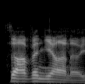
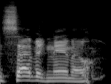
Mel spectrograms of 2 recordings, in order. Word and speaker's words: Savignano: Savignano, yeah, the G is silent. I was saying Savignano.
